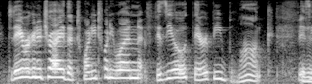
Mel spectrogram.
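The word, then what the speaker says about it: Fizziotherapy: Today we're going to try the 2021 Physiotherapy Blanc. It is Physiotherapy? Physiotherapy. Oh. It's spelled F-I-Z-Z. Oh, okay. I-O. Because it's like a sparkling white wine.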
